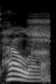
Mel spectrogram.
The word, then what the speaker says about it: Helle: How do you spell it? – H-E-L-L-E. – Helle? – Hella. – Hella? – Hella. – Whatever. Okay. – I'm telling you, she's Danish, okay? – So they pronounce the E with an, like an A? – That is how it was pronounced.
